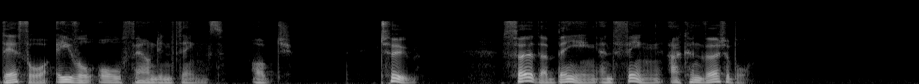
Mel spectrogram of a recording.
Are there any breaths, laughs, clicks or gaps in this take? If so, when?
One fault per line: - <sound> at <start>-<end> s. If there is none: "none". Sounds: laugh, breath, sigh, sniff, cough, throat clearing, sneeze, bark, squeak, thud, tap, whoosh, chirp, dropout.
none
